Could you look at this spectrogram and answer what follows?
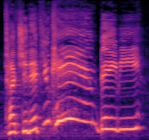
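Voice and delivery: mocking creepy pervert. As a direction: squeak it out like a leering creep. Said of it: "what he does is he's like".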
